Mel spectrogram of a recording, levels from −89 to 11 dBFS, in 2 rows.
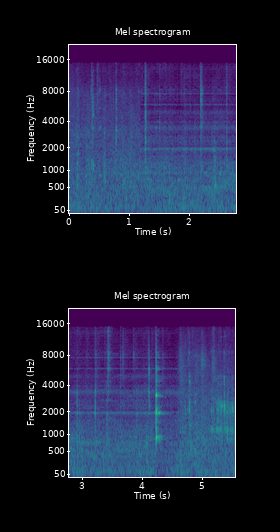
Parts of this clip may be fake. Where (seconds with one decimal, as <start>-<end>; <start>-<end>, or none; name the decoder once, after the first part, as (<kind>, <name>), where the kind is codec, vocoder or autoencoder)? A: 1.2-4.6 (codec, SNAC)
